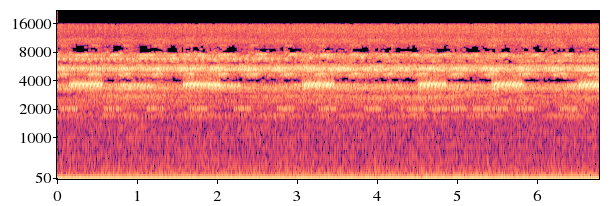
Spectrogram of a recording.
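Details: Several crickets calling together in a park at evening: high, ringing pulsed chirps over a constant trilling drone, gently swelling and fading, with quiet background hiss.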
